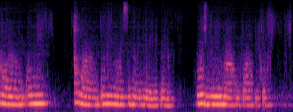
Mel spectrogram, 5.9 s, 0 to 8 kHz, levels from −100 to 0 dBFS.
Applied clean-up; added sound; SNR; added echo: neural separator model SepFormer DNS4.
